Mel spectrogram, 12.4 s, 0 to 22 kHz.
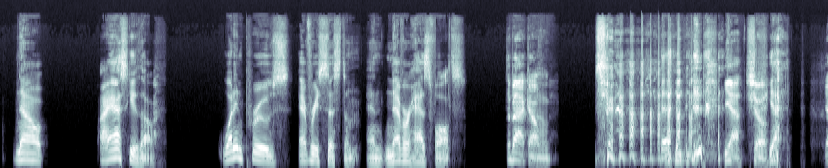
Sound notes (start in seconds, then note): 8.9 laughter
